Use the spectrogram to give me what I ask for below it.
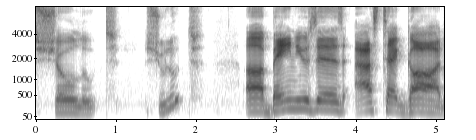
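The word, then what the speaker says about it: Xolotl: Zolo, pronounced Shulut.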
